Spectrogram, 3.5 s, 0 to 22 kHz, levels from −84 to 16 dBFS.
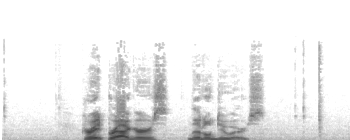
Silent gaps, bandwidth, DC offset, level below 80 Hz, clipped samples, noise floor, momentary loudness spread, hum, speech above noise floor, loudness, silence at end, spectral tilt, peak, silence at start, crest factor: none; 15.5 kHz; under 0.1%; -54 dBFS; under 0.1%; -55 dBFS; 17 LU; none; 37 dB; -18 LUFS; 0.9 s; -5 dB/octave; 0 dBFS; 0.85 s; 20 dB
